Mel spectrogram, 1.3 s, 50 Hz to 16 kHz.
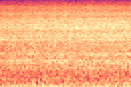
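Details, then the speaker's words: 1974 Ford Bronco carbureted engine after replacing both fuel tank senders and getting fuel to the carb: steady, low, even rumble at a fast warm-up high idle, no knocks or misses; smooth and healthy, oil pressure and charging good. "High idle. That's what we needed right there. Woo! Boy, it fought us dudes and dudetss. But what a smooth running hot rod this thing is now."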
